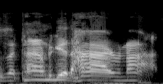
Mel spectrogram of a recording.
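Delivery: high, loud pushy stoner. Pretend. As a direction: demand it like an antsy hippie. Impatient stoner.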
